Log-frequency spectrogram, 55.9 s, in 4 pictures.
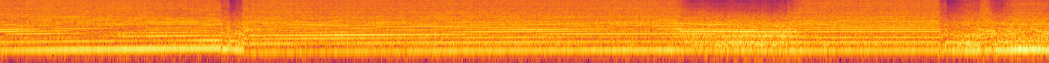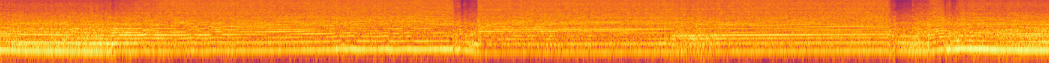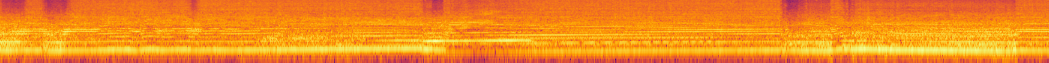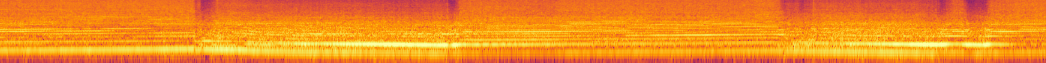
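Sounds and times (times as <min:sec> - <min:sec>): race car engine at full throttle: 0:00.0 - 0:55.9.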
